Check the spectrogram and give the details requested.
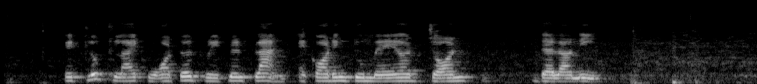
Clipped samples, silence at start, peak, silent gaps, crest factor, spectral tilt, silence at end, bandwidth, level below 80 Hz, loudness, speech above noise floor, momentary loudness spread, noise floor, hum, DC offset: under 0.1%; 0.65 s; -6 dBFS; none; 18 dB; -8 dB/octave; 0.6 s; 7.2 kHz; -52 dBFS; -22 LUFS; 39 dB; 11 LU; -60 dBFS; none; under 0.1%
